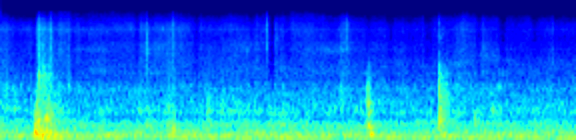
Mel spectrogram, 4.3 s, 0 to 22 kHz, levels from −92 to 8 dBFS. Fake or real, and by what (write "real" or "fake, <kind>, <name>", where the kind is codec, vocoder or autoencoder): fake, autoencoder, DAC-VAE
